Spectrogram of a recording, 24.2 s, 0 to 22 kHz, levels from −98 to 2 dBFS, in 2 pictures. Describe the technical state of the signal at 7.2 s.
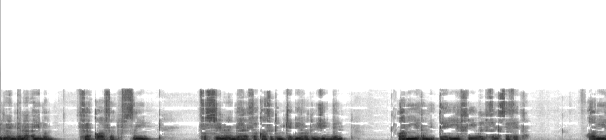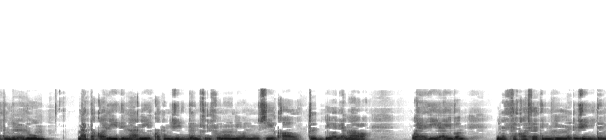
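HE-AAC compression is present at 7.2 s, as it is across the whole clip. At 7.2 s the speech is likely passing through a very low-rate coder, which fits roughly 8 kbps. Only the lower spectrum is coded, and the treble is rebuilt by copying lower bands upward. Nothing remains above 8 kHz, and the damage is heavy: s sounds come out gritty and lispy, with a metallic edge.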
